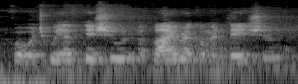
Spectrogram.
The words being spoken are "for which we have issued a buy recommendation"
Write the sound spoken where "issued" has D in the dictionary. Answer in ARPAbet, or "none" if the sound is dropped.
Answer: D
